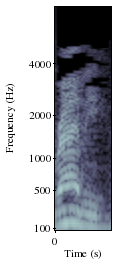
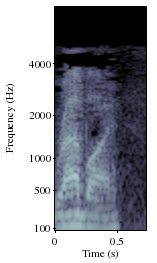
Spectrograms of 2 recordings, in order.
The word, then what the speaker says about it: rabbi: Rabbi, Rabbi. I've always pronounced that word rabbi, but it's actually supposed to be pronounced Rabbi.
